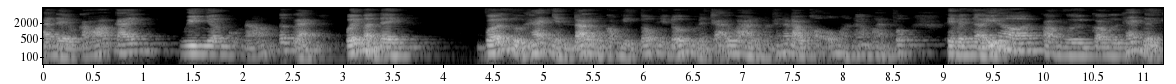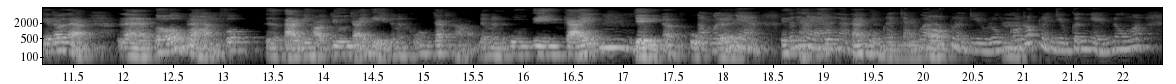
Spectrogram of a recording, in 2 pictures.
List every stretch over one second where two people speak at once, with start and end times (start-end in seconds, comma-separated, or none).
18.7-20.2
